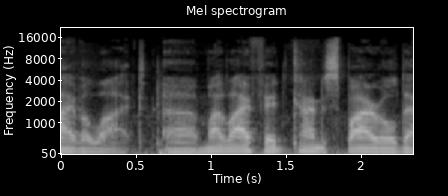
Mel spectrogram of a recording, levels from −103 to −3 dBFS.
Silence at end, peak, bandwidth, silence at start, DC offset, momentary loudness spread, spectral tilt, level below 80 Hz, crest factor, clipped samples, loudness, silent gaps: 0 s; -20 dBFS; 16 kHz; 0 s; under 0.1%; 10 LU; -5.5 dB/octave; -54 dBFS; 16 dB; under 0.1%; -37 LUFS; none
